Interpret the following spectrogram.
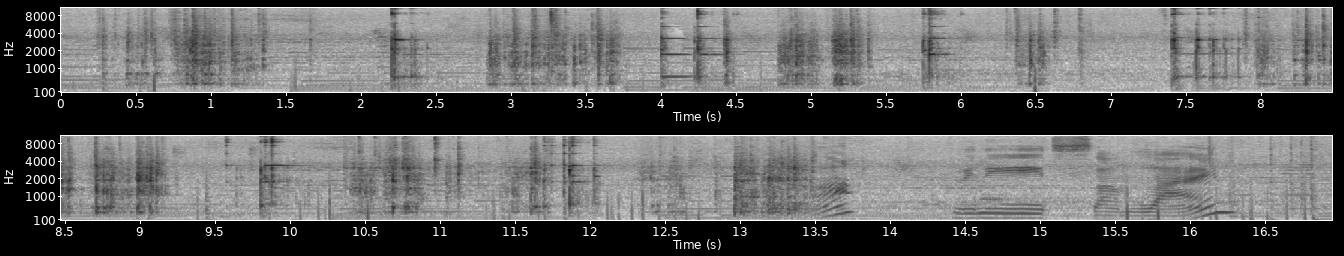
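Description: Ice cubes dropped one by one into two glass wine glasses, clinking sharply against the glass many times, over background music with a steady beat.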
